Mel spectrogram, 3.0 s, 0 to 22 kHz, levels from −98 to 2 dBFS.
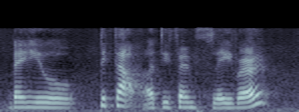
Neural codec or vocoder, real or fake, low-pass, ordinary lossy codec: codec, 16 kHz, 1 kbps, FunCodec, trained on LibriTTS, 50 frames a second; fake; none; none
